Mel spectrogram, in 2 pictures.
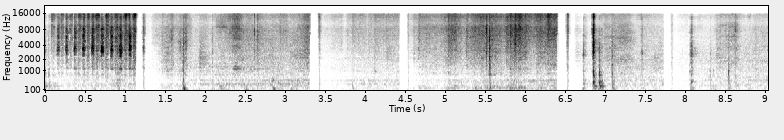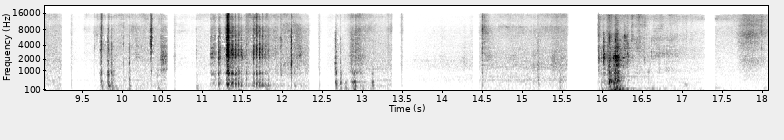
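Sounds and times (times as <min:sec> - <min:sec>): rustling and scraping: 0:00.8 - 0:07.3.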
